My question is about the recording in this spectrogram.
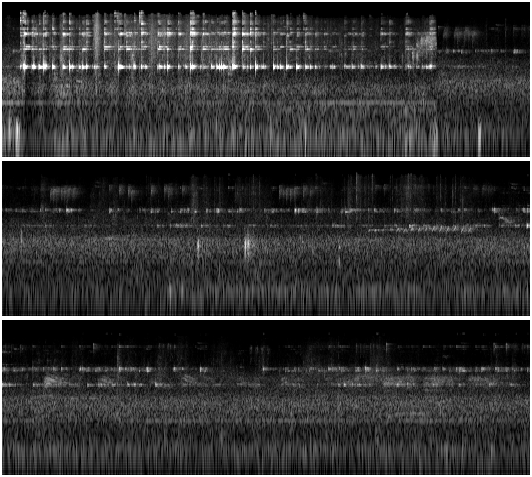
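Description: A hunting dog's bell jingling fast and loud as the dog runs through the cover. About nine seconds in it cuts off sharply, and after that the bell is heard only faintly and on and off, farther away.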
